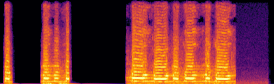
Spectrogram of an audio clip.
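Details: A desert rain frog (Breviceps macrops) gives shrill, toy-like squeaks in short bursts, like a dog toy: the angry war cry of a defensive frog.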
